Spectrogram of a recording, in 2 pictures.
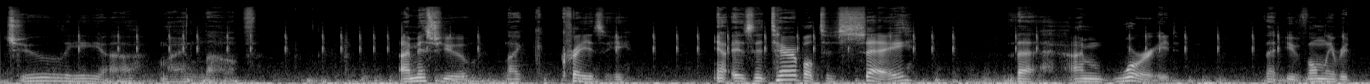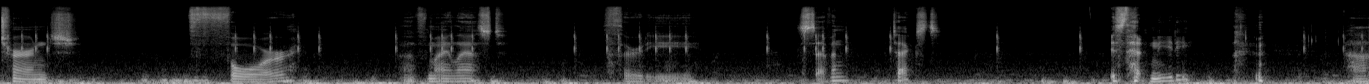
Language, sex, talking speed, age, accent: English, male, 70 wpm, 20-39, American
